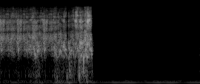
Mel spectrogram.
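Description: A rattling shake sound effect, like small hard pieces rattled in a container, that stops suddenly about halfway through.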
